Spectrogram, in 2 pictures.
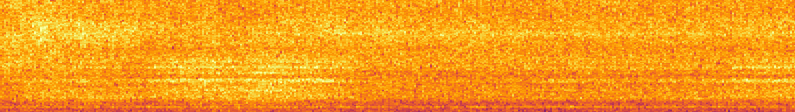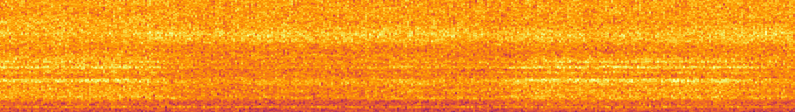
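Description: Air hisses steadily through a breathing mask close by.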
